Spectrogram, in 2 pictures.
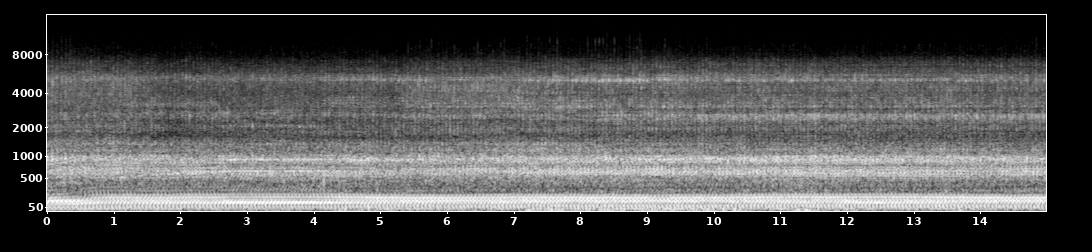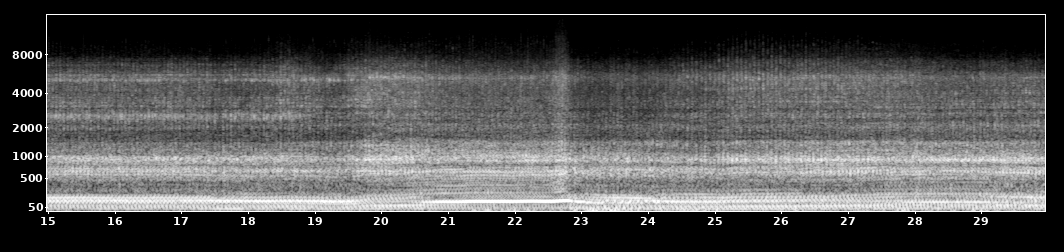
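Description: Engine of a wheeled work machine running steadily as it drives. Its note rises for a couple of seconds about two-thirds of the way through, with a single sharp knock just after.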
